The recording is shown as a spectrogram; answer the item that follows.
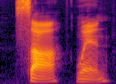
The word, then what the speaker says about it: Samhain: So Samhain, pronounced Samhain.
